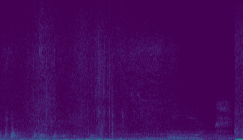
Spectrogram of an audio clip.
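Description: Faint, scattered light taps as chopped onion pieces are swept by hand off a wooden cutting board into a metal oven tray.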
